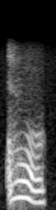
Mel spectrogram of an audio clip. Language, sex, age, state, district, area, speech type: Assamese, female, 45-60, Assam, Udalguri, rural, conversation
